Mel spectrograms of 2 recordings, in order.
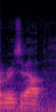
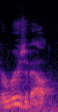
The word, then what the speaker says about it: Roosevelt: His br his brother, no, his cousin Theodore Roosevelt. They both have the same last name, but Theodore pronounced it Roosevelt and Franklin pronounced it Roosevelt.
